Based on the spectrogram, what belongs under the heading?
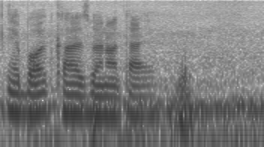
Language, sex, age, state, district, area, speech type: Urdu, male, 18-30, Maharashtra, Nashik, rural, spontaneous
